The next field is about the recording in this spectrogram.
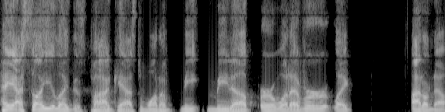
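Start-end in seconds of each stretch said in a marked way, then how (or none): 0.0-3.3 put-on creepy dude voice. Describing creepy men who message women in the group, doing a creepy dude voice. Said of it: "my creepy dude voice".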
